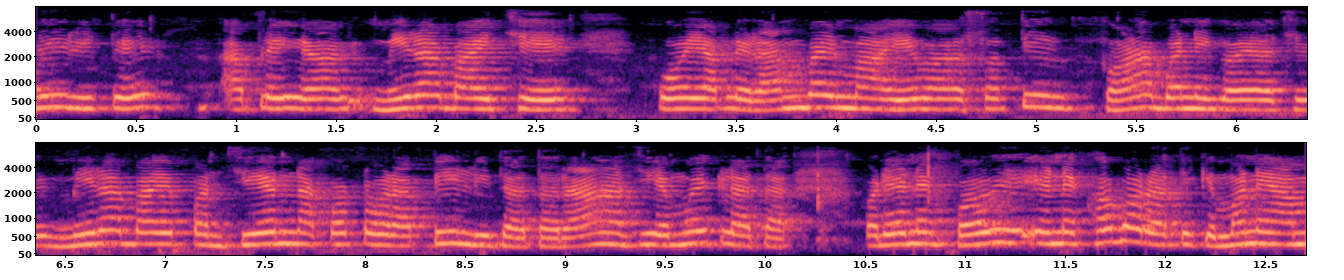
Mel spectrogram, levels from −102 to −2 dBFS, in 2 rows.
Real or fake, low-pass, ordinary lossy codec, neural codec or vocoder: real; 7.2 kHz; none; none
